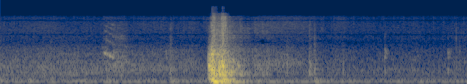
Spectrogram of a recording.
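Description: A loud thump sounds close by.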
